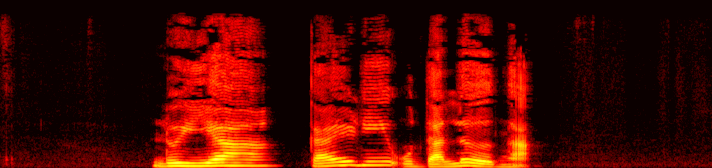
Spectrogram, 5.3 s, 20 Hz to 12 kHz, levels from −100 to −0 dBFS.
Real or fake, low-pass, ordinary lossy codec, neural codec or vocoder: real; 10.8 kHz; AAC, 48 kbps; none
